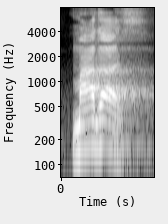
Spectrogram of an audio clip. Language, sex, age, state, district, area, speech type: Goan Konkani, male, 18-30, Goa, Bardez, urban, read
